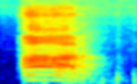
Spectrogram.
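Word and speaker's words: hour: अगला है sixth आर, आर इसमें एच साइलेंट रहता है।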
